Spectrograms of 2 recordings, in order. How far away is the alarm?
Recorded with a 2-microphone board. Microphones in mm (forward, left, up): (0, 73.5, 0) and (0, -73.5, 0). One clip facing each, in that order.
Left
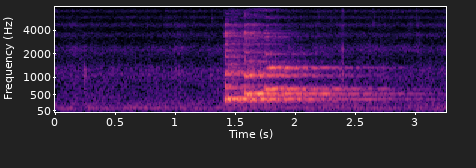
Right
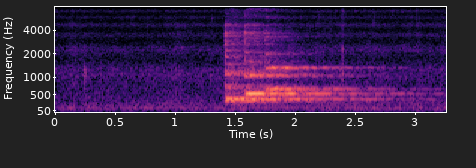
No alarm in this recording.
